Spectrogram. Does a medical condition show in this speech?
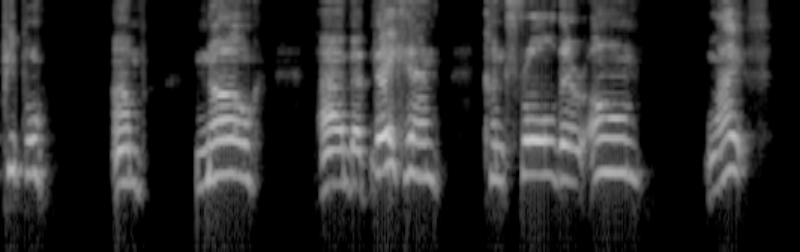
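Yes: cerebral palsy.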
